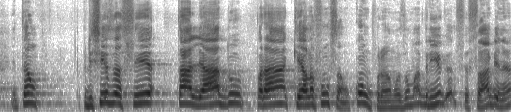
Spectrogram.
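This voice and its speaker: A man talks at a fairly slow pace with a high pitch. His pitch variation is ordinary, and noticeable background noise runs underneath. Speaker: former education official. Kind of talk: panel debate. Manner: halting.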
